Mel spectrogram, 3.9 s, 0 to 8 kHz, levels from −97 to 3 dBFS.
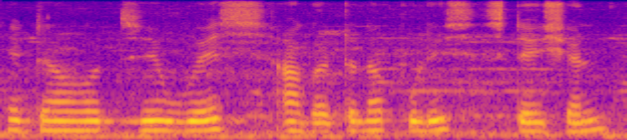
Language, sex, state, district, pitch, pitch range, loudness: Bengali, female, Tripura, West Tripura, 205 Hz, 200-210 Hz, -15 LUFS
